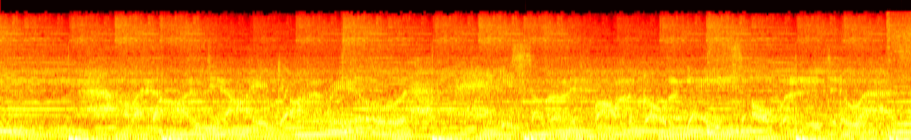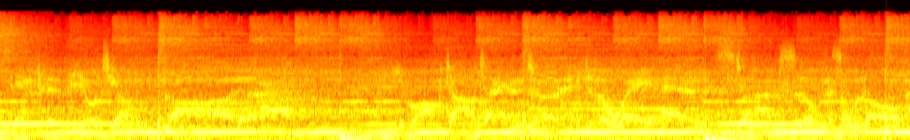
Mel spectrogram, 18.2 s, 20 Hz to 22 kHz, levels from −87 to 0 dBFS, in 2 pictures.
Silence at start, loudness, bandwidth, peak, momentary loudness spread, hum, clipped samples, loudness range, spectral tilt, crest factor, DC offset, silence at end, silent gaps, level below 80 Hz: 0 s; -11 LUFS; 16.5 kHz; 0 dBFS; 2 LU; none; under 0.1%; 1 LU; -4.5 dB/octave; 10 dB; 2%; 0 s; none; -20 dBFS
